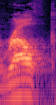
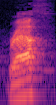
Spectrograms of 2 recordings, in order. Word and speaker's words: Raph: it was check uh Ralph CER Raph Raph not Ralph I think it's Raph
